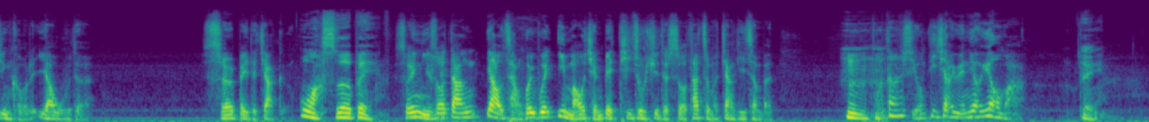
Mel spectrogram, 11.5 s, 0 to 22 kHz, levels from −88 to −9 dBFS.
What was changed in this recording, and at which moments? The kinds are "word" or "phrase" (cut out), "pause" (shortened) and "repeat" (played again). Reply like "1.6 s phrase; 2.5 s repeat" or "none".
2.9 s pause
